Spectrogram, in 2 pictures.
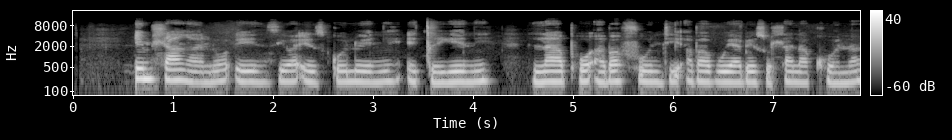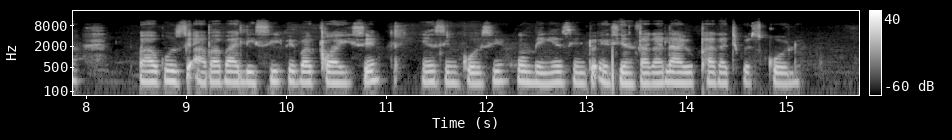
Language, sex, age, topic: North Ndebele, female, 18-24, education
